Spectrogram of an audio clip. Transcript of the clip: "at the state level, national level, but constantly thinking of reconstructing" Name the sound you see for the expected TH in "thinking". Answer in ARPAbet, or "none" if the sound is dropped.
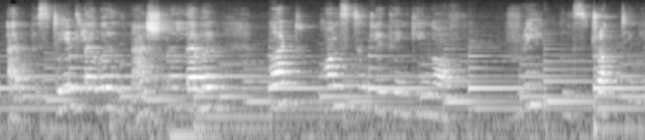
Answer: T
